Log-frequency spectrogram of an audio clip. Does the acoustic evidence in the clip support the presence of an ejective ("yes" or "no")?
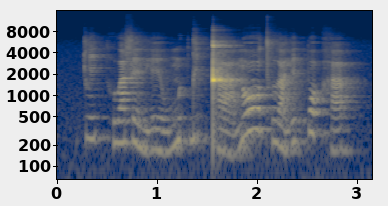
no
